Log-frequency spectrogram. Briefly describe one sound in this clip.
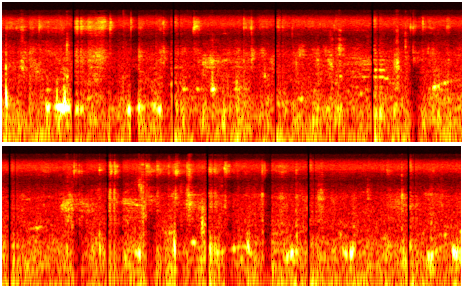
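Fingers squish and mix wet food on a plate.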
